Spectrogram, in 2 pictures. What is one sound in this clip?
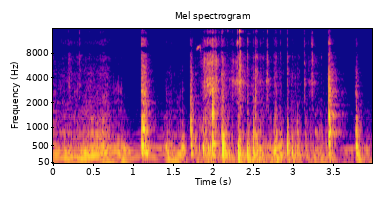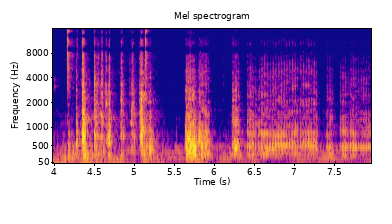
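Spinning tops clash together with sharp clicks.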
